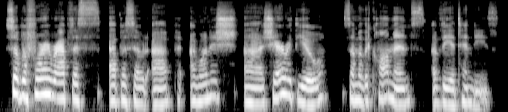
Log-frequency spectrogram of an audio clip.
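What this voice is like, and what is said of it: Tired, scratchy voice. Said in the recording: “losing my voice because after 3 days of speaking for 8 hours a day, my voice is a little tired. ... the scratchiness that's coming in.”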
